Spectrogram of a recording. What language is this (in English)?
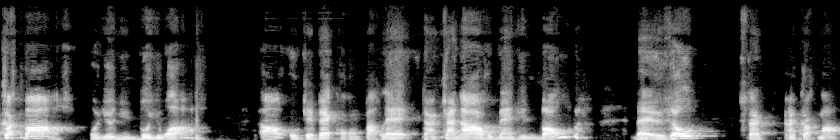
French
